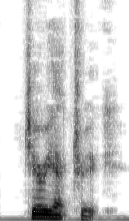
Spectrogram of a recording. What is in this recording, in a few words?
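"geriatric", Australian English; pronunciations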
